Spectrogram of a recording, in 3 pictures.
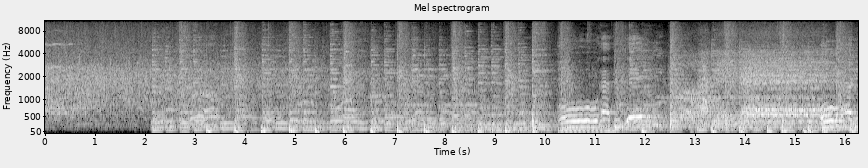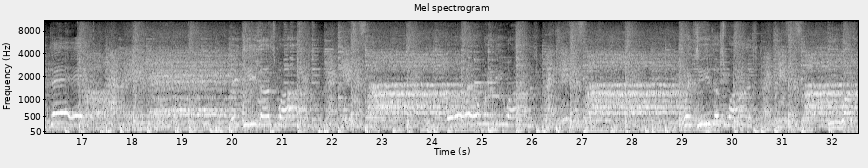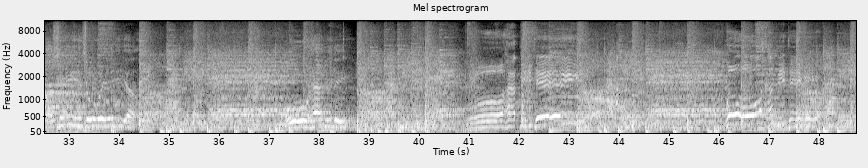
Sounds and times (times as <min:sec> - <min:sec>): Music: 0:00.0 - 0:48.7.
